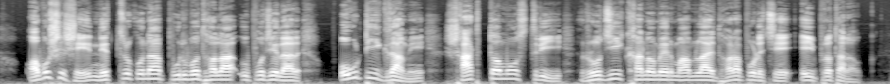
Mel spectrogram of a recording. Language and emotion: Bengali, neutral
